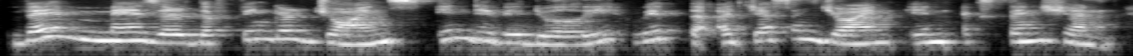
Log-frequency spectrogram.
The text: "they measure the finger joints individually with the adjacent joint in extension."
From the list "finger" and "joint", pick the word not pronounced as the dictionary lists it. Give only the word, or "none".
joint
